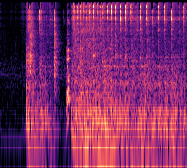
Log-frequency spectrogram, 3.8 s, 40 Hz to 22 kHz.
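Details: RedMax TRZ230S two-stroke string trimmer, reported hard starting, running rough and leaking fuel at the grommet: after priming, several pulls fail to catch before it fires and buzzes unevenly; hard starting.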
